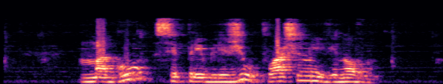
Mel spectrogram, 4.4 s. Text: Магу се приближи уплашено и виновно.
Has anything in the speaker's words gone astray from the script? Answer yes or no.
no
